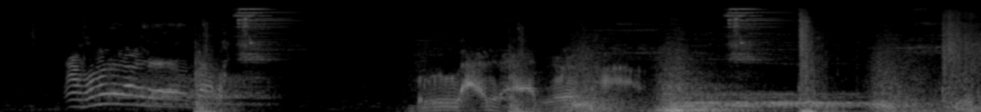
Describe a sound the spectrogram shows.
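Magical game sound effects whoosh, chime and thud.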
